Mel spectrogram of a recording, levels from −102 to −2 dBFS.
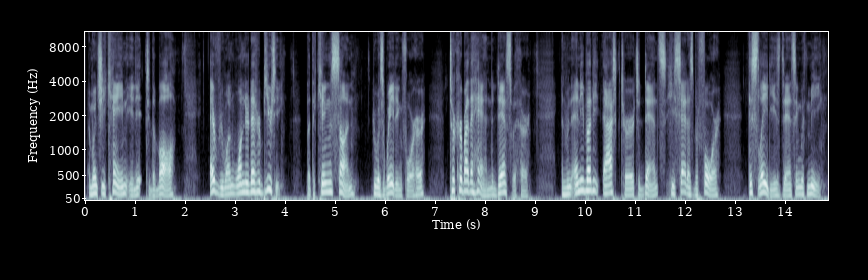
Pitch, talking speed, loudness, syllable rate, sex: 140 Hz, 200 wpm, -19 LUFS, 5.6 syllables/s, male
